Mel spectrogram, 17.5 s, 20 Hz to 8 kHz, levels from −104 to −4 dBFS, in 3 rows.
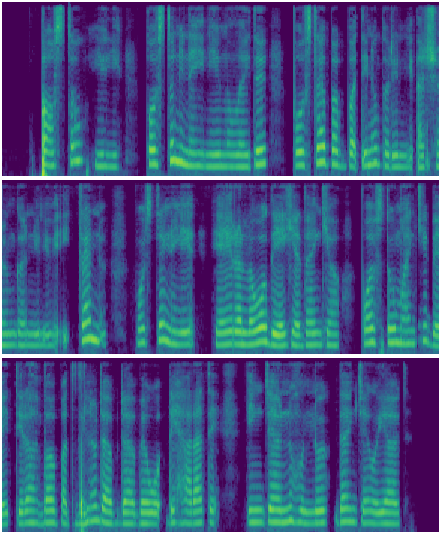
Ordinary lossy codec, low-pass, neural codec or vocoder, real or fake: AAC, 48 kbps; 7.2 kHz; codec, 24 kHz, 0.9 kbps, WavTokenizer, small release; fake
